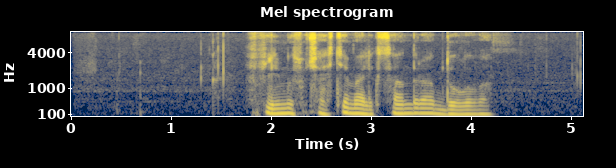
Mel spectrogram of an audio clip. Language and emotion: Russian, neutral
